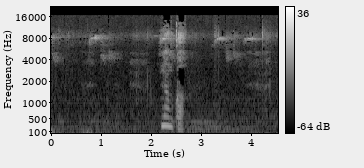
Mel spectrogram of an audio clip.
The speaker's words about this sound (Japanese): また新しい種類の鳥が来てます。あの鳴き方は何ですか知ってる人教えてください。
